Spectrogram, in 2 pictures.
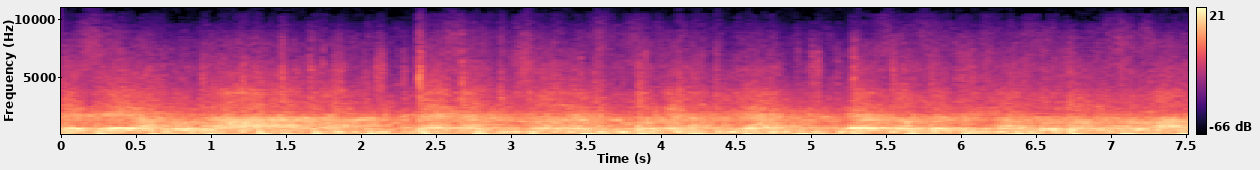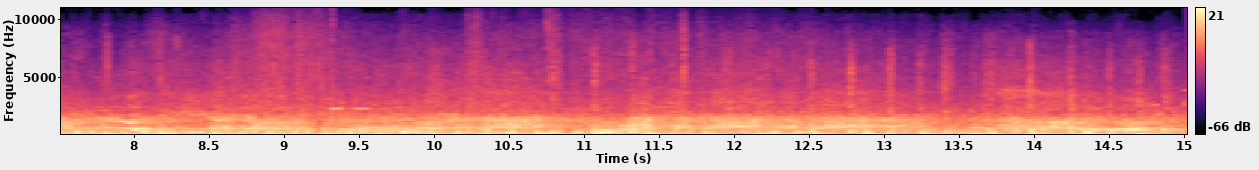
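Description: Santos football supporters chanting in the stands at Vila Belmiro during a match against Coritiba, a loud, steady wall of massed voices with rhythmic pulsing chants throughout, no commentary over it.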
